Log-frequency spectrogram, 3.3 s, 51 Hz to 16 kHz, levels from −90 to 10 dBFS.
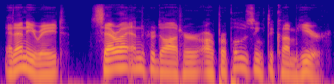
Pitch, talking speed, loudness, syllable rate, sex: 120 Hz, 215 wpm, -19 LUFS, 6.3 syllables/s, male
